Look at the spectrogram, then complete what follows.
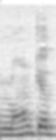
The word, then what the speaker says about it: Longhi: O Long se escreve L-O-N-G-H-I.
